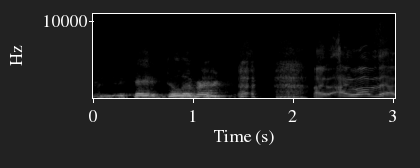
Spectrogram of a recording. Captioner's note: both laughing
